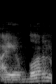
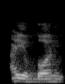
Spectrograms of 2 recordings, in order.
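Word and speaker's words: أيضًا: Cuma untuk pelafalannya biasanya emang di orang Arab ini dibaca ya, aidon, tidak disukun. Cuma memang ada juga syekh itu orang Arab yang nyebutinnya tidak ditanwinkan, justru aido, kadang ada yang juga gitu. Ya, cuma jarang, lebih seringnya Mas Jamal dengar itu aidon.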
